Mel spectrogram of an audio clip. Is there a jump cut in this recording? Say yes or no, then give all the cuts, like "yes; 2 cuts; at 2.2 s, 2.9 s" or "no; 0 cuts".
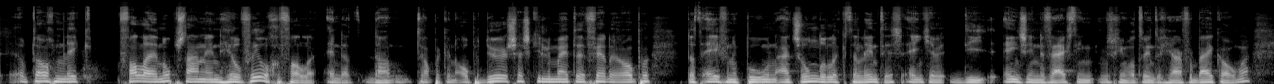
yes; 1 cut; at 3.2 s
